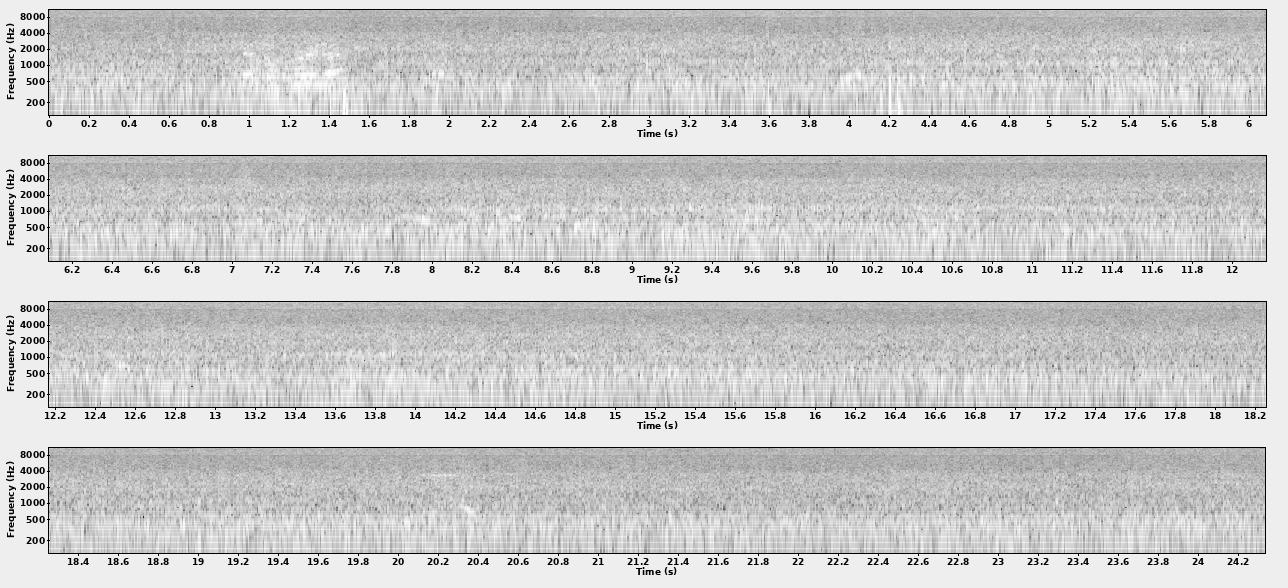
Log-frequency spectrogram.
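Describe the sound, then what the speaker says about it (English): The Hope River in Kingston, Jamaica, after Hurricane Melissa flows with a steady, broad rushing roar that fills the scene without pause, someone speaking faintly now and then beneath it. "This is the Hope River."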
